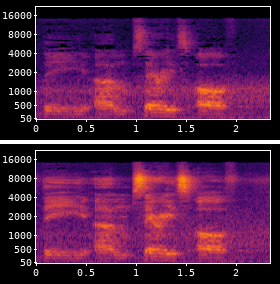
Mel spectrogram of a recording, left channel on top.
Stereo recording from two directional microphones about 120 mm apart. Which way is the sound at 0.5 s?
25° right (ahead or behind).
